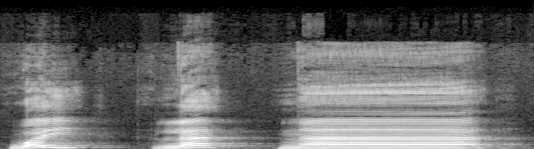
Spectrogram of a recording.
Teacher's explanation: Долгота в размере четырех огласовок фатхи.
